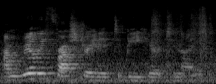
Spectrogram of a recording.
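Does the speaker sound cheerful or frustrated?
frustrated. It is said in a frustrated, annoyed tone. The listener believes the speaker is frustrated. "you may believe it"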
